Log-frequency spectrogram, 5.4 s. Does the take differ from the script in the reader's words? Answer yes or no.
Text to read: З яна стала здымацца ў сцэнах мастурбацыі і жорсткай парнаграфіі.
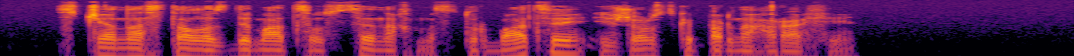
no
